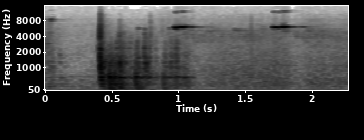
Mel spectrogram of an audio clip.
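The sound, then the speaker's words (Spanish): An upstairs door is opened with a latch clunk and a few quick rattling knocks, followed by a couple of thin, high hinge squeaks in quiet surroundings. No one speaks. “Abre. El cuarto está vacío.”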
